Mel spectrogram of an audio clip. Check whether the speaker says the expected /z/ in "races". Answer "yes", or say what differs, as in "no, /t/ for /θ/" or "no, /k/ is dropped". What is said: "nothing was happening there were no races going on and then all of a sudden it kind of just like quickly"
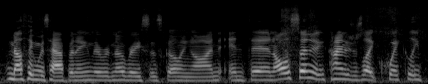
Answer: yes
